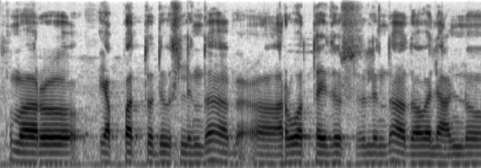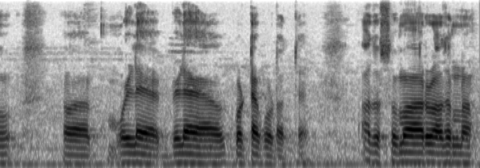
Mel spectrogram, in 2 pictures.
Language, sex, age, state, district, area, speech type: Kannada, male, 45-60, Karnataka, Bellary, rural, spontaneous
